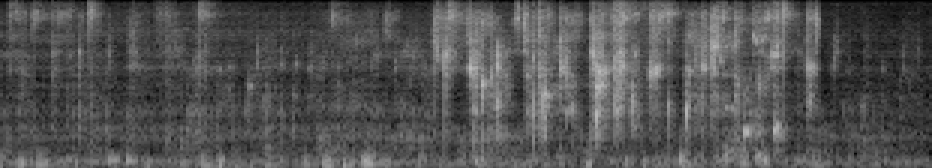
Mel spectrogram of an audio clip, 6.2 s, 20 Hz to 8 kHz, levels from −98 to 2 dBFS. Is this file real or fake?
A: fake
